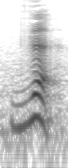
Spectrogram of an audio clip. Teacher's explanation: when you say the, your tongue is between your top and bottom teeth, like this, the.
